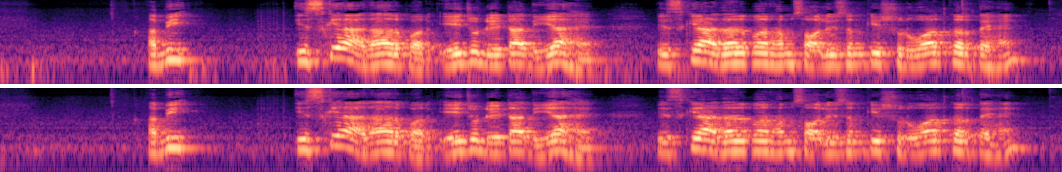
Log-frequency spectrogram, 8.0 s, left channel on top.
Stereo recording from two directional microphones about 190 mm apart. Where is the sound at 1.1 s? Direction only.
15° left (ahead or behind).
